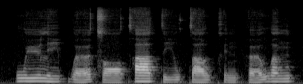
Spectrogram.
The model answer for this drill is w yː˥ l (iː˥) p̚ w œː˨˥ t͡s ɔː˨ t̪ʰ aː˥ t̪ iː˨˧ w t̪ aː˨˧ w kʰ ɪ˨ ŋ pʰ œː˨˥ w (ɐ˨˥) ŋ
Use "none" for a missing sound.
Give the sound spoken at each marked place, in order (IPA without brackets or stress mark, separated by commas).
iː˧, ɐ˥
